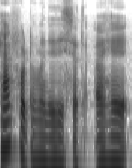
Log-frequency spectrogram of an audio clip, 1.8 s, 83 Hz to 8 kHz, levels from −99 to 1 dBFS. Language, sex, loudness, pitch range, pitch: Marathi, male, -21 LUFS, 95-115 Hz, 100 Hz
